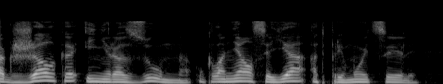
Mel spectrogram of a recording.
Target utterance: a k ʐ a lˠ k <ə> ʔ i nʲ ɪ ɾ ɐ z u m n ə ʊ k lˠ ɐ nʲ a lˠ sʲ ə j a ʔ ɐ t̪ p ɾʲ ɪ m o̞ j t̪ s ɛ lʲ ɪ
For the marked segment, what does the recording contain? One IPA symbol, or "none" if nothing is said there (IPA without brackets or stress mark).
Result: ə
